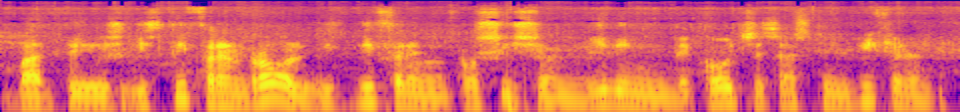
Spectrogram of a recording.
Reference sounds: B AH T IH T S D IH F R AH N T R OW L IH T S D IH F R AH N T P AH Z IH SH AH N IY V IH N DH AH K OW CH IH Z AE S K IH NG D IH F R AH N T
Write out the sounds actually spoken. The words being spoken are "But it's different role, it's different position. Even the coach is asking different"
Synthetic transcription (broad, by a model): B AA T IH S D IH F R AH N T R OW L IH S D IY F R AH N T P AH S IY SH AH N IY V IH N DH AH K OW CH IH S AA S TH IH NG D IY F R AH N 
